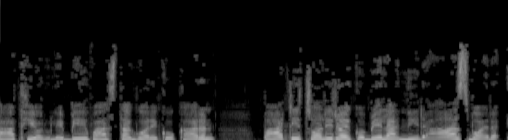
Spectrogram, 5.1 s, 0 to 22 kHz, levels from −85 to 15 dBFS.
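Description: Throughout the speech the treble stops sharply at 15 kHz, and the sound has a watery, swirling quality with plainly audible damage, likely MP3 compression at a low bitrate around 40 kbps. The encoder cut the top band and dropped weak frequency lines that flicker between frames.

Pre-echo appears from 1.18 to 1.20 s and again from 3.04 to 3.06 s, just after "कारण पार्टी". Each time, quantisation noise spread across a transform block lands before a sharp onset, so a short hiss of about 20 ms precedes the attack and softens it.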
